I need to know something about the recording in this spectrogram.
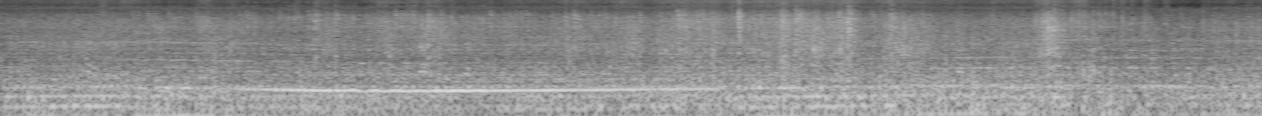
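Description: The bus interior rattles and creaks as it moves.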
